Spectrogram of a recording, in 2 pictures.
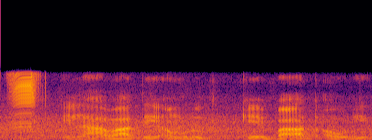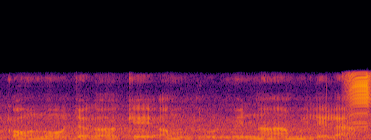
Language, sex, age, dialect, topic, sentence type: Bhojpuri, male, 18-24, Northern, agriculture, statement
